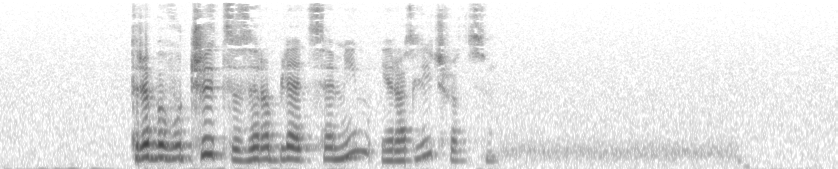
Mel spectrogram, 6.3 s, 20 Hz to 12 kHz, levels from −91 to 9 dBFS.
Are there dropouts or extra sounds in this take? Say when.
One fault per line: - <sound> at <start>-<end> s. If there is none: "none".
none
